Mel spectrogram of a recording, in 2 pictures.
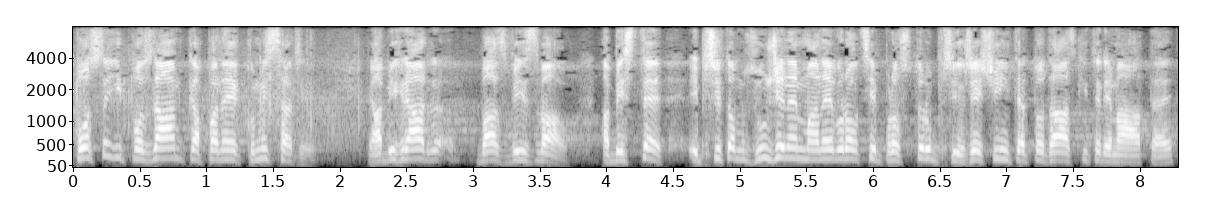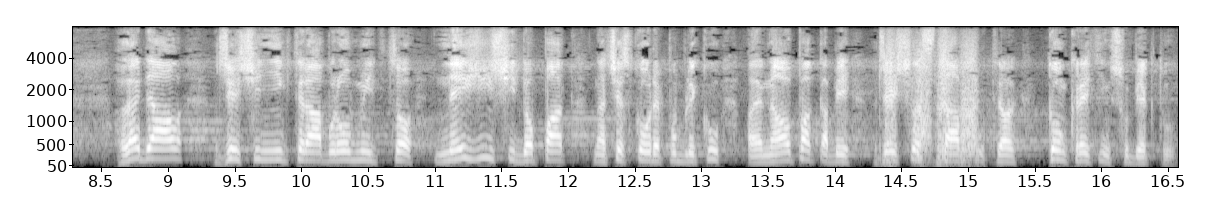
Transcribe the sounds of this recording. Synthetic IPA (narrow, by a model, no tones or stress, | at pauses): po̞slɛɟɲiːpo̞znaːmkapanɛko̞mɪsarɪ̰ | jaːbɪxɾaːt̪vaːsvɪzval | ʔabɪst̪ɛʔɪpr̥ɪt̪o̞mzuʒɛnɛːmːanɛvɾoft͡sɪmpɾo̞st̪o̞ɾupr̝̥ɪrɛʃɛɲiːt̪ɛːt̪oʔot̪aːskɪk̚t̪ɛɾɛːmaːt̪ɛ | ɦlɛdalrɛʃɛɲiːk̚t̪ɛɾaːbudo̞wmiːt̪̚t͡so̞nɛjʒiʃiːdo̞pat̪nat͡ʃɛskowɾɛpublɪkuʔalɛnao̞pakʔabɪr̝ɛʃɪlst̪afut̪ɛ | ko̞ŋkɾɛːt̪ɲiːxsubjɛk̚t̪ṵː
